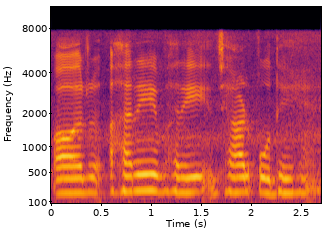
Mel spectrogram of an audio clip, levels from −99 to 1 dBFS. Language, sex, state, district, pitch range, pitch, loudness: Hindi, female, Madhya Pradesh, Dhar, 200-220 Hz, 210 Hz, -16 LUFS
